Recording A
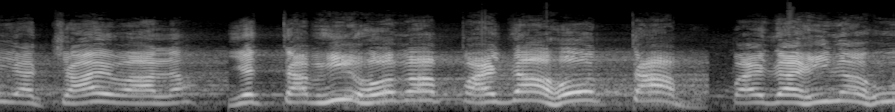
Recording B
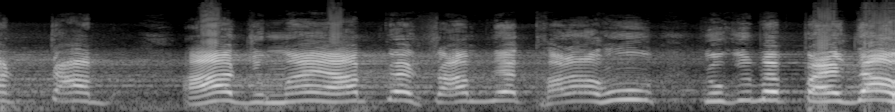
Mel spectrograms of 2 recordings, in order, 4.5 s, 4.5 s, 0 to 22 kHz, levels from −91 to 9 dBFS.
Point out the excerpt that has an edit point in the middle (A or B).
A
